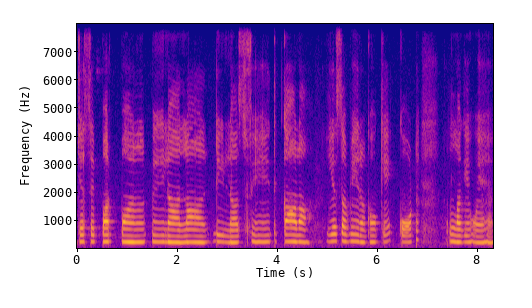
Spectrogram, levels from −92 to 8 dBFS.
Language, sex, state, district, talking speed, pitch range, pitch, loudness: Hindi, female, Punjab, Kapurthala, 110 wpm, 225-245 Hz, 235 Hz, -17 LUFS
